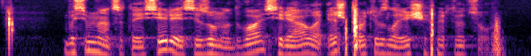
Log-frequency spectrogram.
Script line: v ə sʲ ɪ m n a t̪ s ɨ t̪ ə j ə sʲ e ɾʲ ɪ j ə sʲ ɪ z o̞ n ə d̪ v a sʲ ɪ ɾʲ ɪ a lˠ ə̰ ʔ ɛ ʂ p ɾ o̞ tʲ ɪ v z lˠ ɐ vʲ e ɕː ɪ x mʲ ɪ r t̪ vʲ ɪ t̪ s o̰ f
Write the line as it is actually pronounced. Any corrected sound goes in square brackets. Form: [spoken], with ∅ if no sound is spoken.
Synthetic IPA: v ə sʲ ɪ m n a t̪ s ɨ t̪ ə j ə sʲ e ɾʲ ɪ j ə sʲ ɪ z o̞ n ə d̪ v a sʲ ɪ ɾʲ ɪ a lˠ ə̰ ʔ ɛ ʂ p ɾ o̞ tʲ ɪ v z lˠ ɐ vʲ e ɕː ɪ x mʲ ɪ r t̪ vʲ ɪ t̪ s o̰ f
